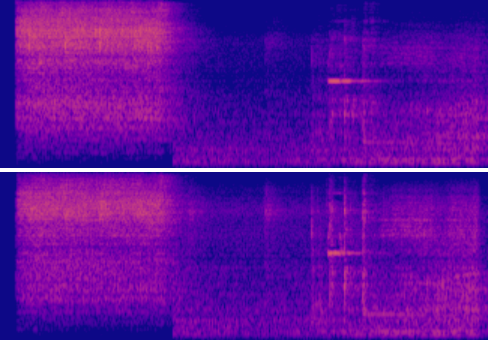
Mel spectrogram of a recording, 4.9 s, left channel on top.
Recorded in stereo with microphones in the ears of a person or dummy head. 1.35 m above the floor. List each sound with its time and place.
0.2 s frying: 50° left (ahead or behind), 4.5 m
1.7 s a microwave: 50° right (ahead or behind), 1.0 m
